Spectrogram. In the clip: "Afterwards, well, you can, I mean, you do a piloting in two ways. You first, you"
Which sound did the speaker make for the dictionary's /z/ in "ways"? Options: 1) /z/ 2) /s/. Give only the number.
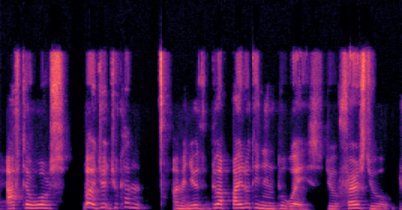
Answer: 2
